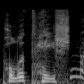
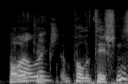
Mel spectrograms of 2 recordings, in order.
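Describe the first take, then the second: First: The word ends in a '-tation' sound. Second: The word ends in a '-ticians' sound. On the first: The speaker calls it wrong. "Men hva er det? Politation?" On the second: The speaker calls it right. "For det heter"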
